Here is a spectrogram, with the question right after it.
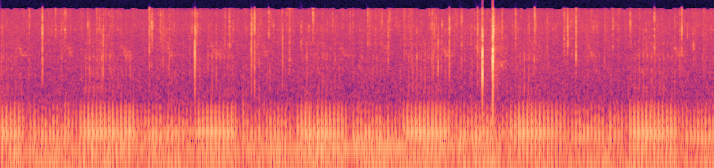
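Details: Cozy cat purr set against fireplace sounds: a deep, continuous throbbing rumble that rises and falls roughly once per second, broken by scattered crackling snaps from the fire.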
